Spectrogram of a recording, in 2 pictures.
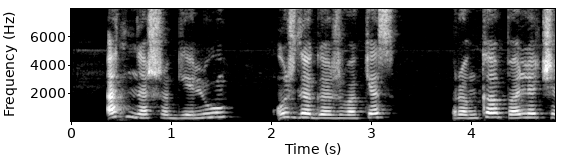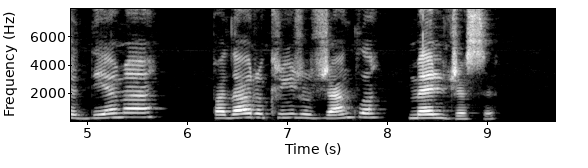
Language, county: Lithuanian, Telšiai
